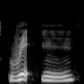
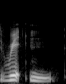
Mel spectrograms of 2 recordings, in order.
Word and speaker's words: written: differences with individual words so written is actually where is it here written you don't say the t's at all you put your tongue up in the t position rit and then you just make the noise written and feb you don't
